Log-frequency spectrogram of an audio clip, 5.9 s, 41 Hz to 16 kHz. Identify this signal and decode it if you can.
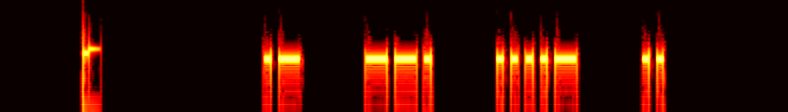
Morse code, heard as a keyed tone, about 22 wpm, spaced as for 12 wpm, 700 Hz. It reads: AG4I
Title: USA Call Signs - 4 Characters - 3x Character Spacing - 22wpm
